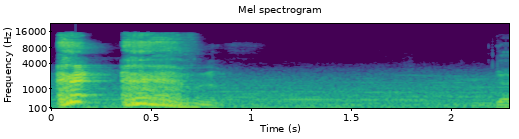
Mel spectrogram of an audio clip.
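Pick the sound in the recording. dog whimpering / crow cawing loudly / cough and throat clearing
cough and throat clearing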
